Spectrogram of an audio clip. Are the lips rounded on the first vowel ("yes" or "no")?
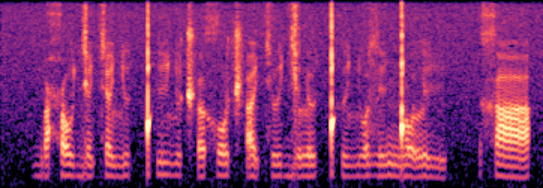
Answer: no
